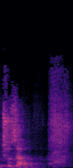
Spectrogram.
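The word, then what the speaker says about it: 助長: 이건 조장이라고 읽으시면 돼요. 조장.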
